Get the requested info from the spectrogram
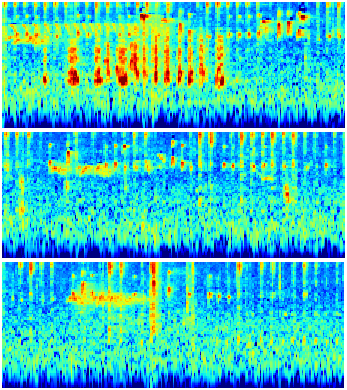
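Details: Baby red squirrels: a rapid run of buzzy, harmonic pulsed squeaks over the first two seconds, followed by scattered short chirps and thin squeals across a quiet background.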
